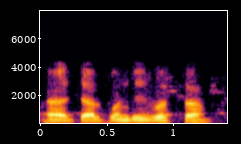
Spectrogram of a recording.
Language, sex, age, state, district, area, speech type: Bengali, male, 18-30, West Bengal, Darjeeling, urban, conversation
